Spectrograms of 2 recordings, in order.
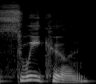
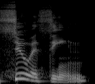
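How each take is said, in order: First: The name ends with a 'koon' sound. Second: The name ends with a 'seen' sound. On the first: This is the official pronunciation. The speaker calls it right. "the official pronunciation is Suicune" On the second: This is a childhood pronunciation. The speaker calls it wrong. "I called it Suicine"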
